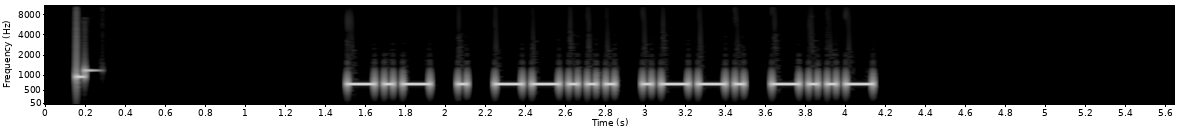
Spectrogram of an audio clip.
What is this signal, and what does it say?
Morse code, heard as a keyed tone, about 26 wpm, 700 Hz. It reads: KE7PX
